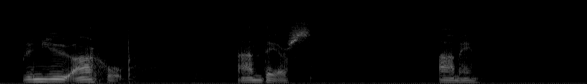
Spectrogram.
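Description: A young man reads out slowly through a microphone, with long pauses.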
